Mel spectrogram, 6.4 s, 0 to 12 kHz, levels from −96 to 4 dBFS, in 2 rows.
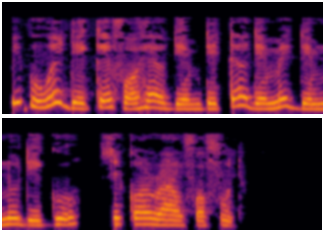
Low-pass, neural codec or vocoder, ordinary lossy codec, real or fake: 7.2 kHz; none; MP3, 32 kbps; real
